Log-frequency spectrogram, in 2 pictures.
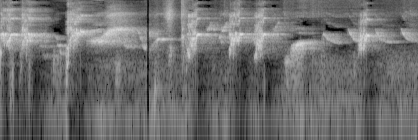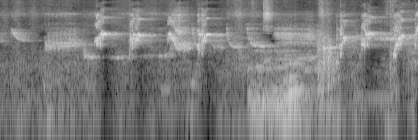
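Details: Javan myna singing hard, a master song for training: series of clear downslurred and upslurred whistles alternating with sharp chattering clicks and scratchy notes.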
